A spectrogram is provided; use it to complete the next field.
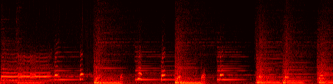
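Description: Araucana chickens, a South American breed, cluck in a steady stream of short, overlapping calls, fairly loud, with brief squawks mixed into the busy chatter.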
